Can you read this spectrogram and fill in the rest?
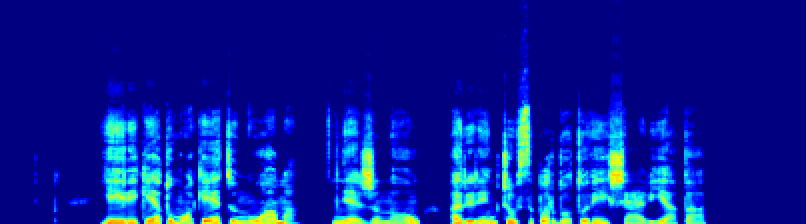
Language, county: Lithuanian, Vilnius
